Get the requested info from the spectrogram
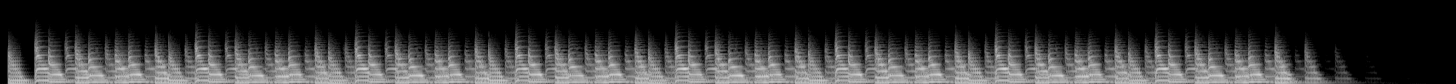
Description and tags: digibass loop triplet arpeggio 150bpm
reminds me of something by Dr Alex Patterson. ambient ahoy.
in triple time.
bassloop, ambient, orb, bass, bass-loop, triple-time, fluffy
